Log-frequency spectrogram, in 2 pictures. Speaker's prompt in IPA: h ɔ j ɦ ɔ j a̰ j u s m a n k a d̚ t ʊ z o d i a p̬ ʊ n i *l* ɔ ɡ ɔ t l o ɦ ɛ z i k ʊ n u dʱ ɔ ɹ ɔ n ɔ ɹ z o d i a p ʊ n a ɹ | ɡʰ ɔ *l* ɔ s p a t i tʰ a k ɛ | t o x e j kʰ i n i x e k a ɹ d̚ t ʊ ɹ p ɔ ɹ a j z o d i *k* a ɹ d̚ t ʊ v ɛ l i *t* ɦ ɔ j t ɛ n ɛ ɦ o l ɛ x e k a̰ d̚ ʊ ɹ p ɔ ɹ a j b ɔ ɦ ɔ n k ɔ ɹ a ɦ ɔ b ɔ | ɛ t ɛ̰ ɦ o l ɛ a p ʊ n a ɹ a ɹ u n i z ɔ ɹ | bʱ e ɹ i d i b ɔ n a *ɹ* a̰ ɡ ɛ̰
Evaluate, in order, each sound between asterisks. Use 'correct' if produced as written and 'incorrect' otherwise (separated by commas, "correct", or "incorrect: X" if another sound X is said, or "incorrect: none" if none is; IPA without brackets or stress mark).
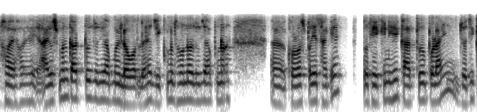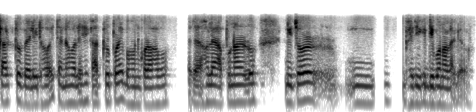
correct, incorrect: ɹ, correct, incorrect: d, incorrect: l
